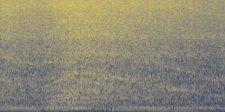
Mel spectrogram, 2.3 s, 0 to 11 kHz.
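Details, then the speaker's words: 1999 Subaru WRX GF8, EJ205 turbo flat-four, warm after a coolant flush, header tank open: revs rise briefly on a blip and settle back smoothly with an even note, no knocks or stumbles, done to purge bubbles; normal throttle response. "So I'm just going to give it a few blips on the throttle, and that also helps bring the bubbles to the top."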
